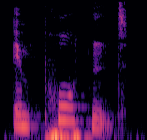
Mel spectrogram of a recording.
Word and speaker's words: important: 那这个实词它的这个重读音节呢是在第二个音节，所以读成 important important。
